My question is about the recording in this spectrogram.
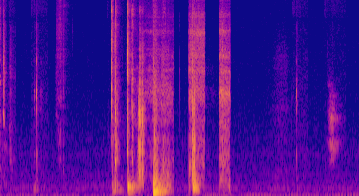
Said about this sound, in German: Wuff, man hört, ein, man hört ein leises Bellen im Hintergrund.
